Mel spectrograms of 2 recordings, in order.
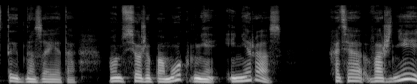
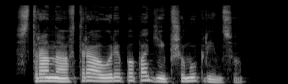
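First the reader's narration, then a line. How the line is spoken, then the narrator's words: Grim. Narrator (Russian): мрачно закончил он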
